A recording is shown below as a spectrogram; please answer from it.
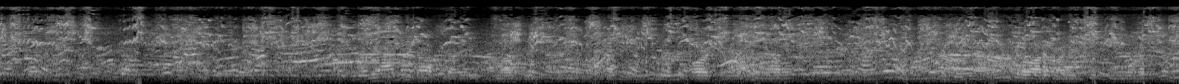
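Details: A flock of lorikeets at a bird bath in the Lorikeet Forest of the Aquarium of the Pacific keeps up constant harsh screeching and squawking chatter, many calling over one another, with people's voices murmuring underneath.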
